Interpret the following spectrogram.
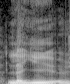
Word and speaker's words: Layet: Électroculture et énergie libre, Maxence Laillé et Roland Verlaine pour ce livre Les bienfaits de l'électricité et du magnétisme naturel pour des cultures écologiques. C'est aux éditions Le Courrier du Livre. Laillé, j'appelle le nom de famille, Layet.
